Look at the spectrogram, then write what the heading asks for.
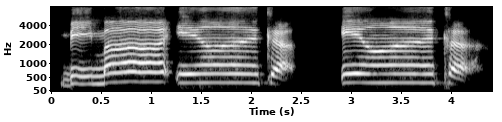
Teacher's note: Dengung dia terasa dah sedia nak pergi pangkal lidah tu.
